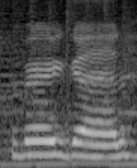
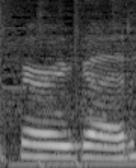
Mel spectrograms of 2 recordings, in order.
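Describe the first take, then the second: No difference in how they are said.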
